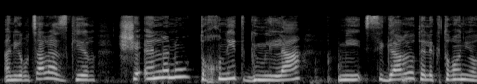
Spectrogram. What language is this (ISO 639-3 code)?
heb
